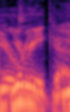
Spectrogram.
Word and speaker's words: Eureka: Eureka.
